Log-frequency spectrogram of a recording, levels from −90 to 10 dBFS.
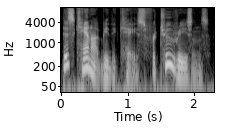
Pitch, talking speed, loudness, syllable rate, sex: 120 Hz, 235 wpm, -22 LUFS, 5.0 syllables/s, male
